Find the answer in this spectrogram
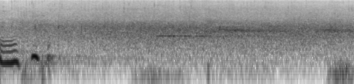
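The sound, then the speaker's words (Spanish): An audience breaks into sustained applause, a dense steady wash of clapping hands lasting several seconds after a brief spoken word at the start. “Vamos a darle un aplauso también a”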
